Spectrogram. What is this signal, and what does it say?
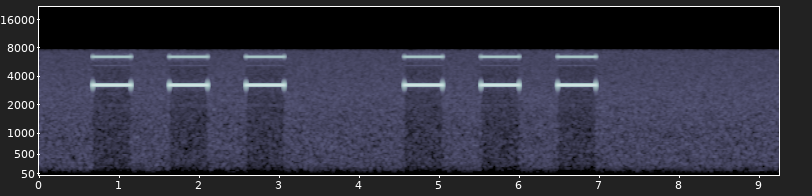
Alarm pattern, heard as an alarm's beeps, played twice, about 3250 Hz. Temporal three. Smoke or fire, evacuate.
